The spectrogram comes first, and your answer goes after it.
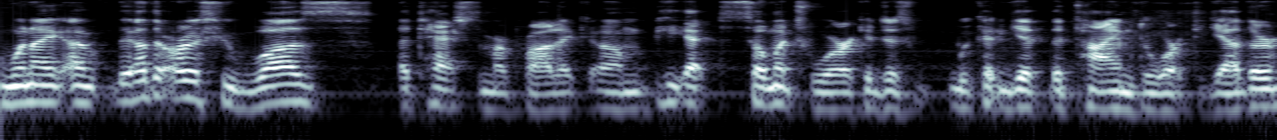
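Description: A man with a Southern US accent talks at a very fast pace. His pitch varies in an ordinary way. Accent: Southern US (Georgia). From US South, Georgia. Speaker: comic book publisher and writer. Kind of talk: casual interview.

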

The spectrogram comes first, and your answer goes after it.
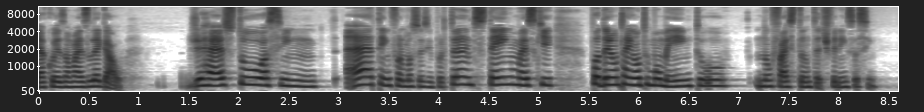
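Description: A woman uses an ordinary speaking voice at a moderate pace, her pitch fairly high and varying in an ordinary way. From Brazil, Cuiabá. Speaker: podcast host. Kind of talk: casual chat.

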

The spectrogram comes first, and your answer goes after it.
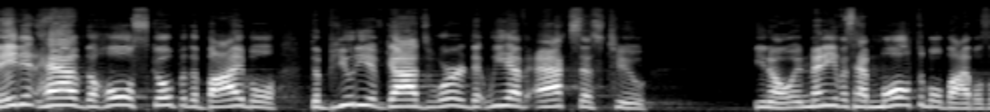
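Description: Heard on a very clean recording with a silent background, a man talks fairly quickly at a high pitch with a bright, sharp tone. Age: 30s. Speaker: pastor. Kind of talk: sermon. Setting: church. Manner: casual, conversational.

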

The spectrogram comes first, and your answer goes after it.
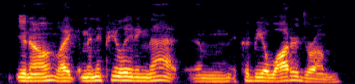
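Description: At a moderate pace, a man with an American accent talks in a plain, everyday voice of medium pitch. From US, western New York (Seneca territory). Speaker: filmmaker. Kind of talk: interview conversation.

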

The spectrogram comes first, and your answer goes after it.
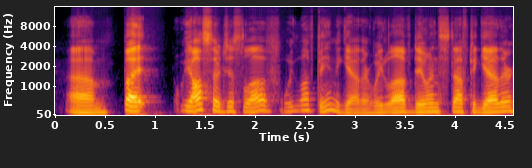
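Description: A man with a normal speaking voice talks at a moderate pace with ordinary pitch variation, on a very clean recording with a silent background. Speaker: ultra runner and co-instructor. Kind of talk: casual interview chat.

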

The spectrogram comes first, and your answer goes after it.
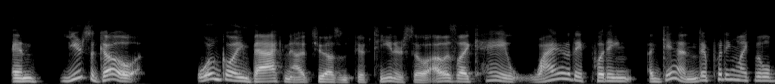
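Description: A man with an American accent, fairly high pitch, very wide pitch swings and a moderate pace. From US, eastern Colorado. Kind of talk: interview. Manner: casual, with filler words.

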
